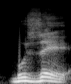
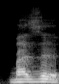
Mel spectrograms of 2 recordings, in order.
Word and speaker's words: Buzair: Malam ini bersama kita adalah saudara atau lebih dikenali sebagai Buzair. Ya, betul. Ya, Ui, kali pertama orang pronounce nama tu betul. Oh, Kali pertama. Sebab biasa orang buzzer. buzzer.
